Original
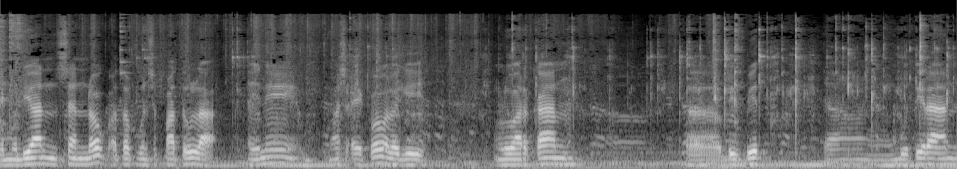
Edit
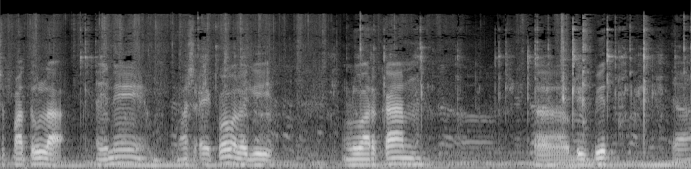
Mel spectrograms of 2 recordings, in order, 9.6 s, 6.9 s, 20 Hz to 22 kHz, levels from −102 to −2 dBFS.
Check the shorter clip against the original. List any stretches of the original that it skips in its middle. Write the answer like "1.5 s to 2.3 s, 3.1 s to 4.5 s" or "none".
none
